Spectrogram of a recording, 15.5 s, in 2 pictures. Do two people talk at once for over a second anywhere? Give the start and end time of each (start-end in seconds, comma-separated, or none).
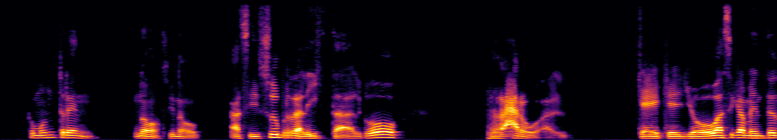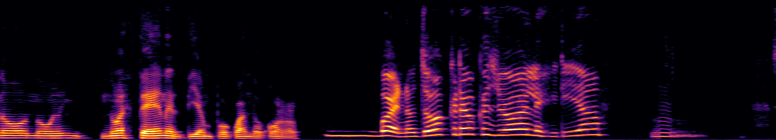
none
